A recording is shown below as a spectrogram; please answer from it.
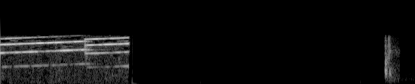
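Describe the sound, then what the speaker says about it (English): An electronic fire alarm sounds during an office fire drill: a loud, steady multi-tone electronic tone lasts about a second and then cuts off, followed by silence and a brief faint tail near the end. "we had a fire alarm drill here"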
